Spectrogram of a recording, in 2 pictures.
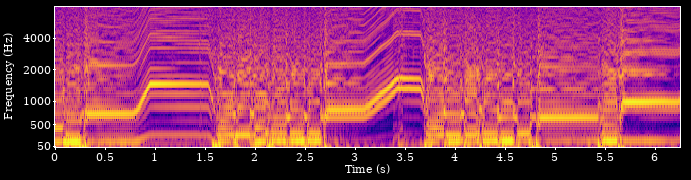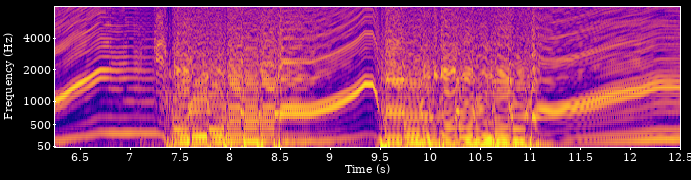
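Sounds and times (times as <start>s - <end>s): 
distorted guitar with whammy effect: 0.0s - 12.4s.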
